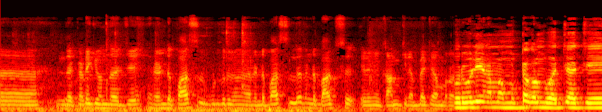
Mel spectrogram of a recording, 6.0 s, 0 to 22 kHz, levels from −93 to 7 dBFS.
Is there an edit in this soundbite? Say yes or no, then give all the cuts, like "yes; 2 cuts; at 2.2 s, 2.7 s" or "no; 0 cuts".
yes; 1 cut; at 4.5 s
